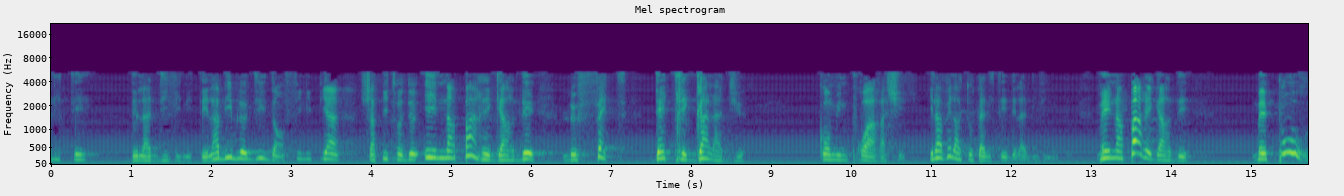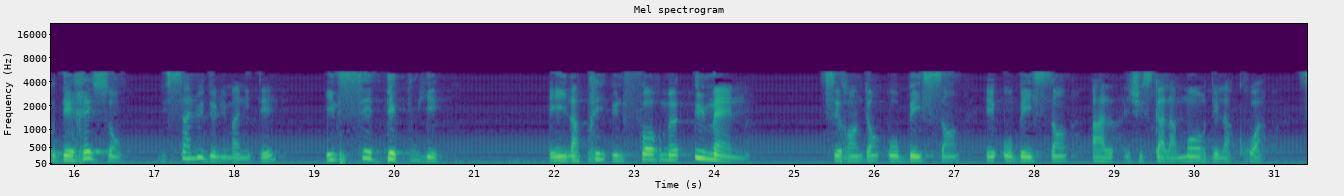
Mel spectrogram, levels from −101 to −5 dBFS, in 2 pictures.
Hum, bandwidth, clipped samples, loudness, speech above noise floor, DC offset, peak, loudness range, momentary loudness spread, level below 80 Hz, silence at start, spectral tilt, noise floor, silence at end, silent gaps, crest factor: 60 Hz at -60 dBFS; 5.4 kHz; under 0.1%; -34 LUFS; 24 dB; under 0.1%; -10 dBFS; 6 LU; 16 LU; -58 dBFS; 0 s; -5.5 dB/octave; -58 dBFS; 0 s; none; 26 dB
